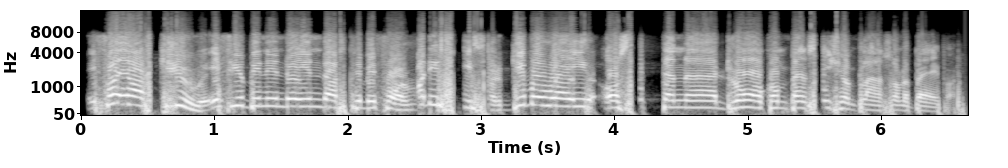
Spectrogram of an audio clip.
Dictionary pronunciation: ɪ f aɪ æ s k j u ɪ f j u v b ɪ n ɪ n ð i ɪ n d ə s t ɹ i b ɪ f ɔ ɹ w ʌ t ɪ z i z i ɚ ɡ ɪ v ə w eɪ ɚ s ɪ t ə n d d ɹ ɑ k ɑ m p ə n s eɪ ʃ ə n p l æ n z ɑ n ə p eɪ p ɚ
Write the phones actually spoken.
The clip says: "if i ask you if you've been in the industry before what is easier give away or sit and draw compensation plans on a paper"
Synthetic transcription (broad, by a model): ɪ f aɪ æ s k j u ɪ f j u v b ɪ n ɪ n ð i ɪ n d ə s t ɹ i b ɪ f ɔ ɹ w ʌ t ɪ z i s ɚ ɡ ɪ v ə w eɪ ɚ s ɪ t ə n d d ɹ ɑ k ɑ m p ə n s eɪ ʃ ə n p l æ n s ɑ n ə p eɪ p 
